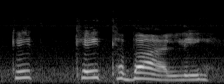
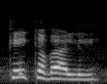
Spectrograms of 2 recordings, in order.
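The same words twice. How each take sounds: First: Kate Cavalli with an Italian accent, the k sounds aspirated and Cavalli said as ka-VAH-lee; slipping into Italian accent. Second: Said in the usual way. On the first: Real, not acted. Podcaster reading a draft pick's name, Italian accent. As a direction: roll the name out the Italian way, slowly. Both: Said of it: "my Italian accent came out".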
